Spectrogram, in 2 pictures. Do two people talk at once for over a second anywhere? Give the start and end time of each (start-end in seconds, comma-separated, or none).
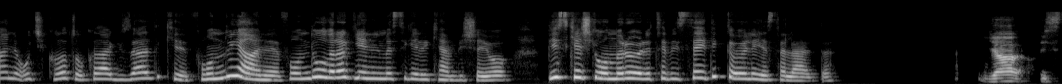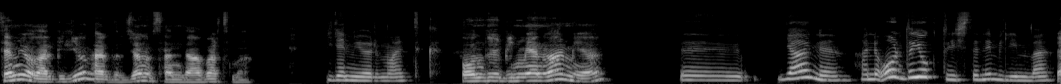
none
